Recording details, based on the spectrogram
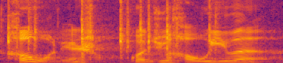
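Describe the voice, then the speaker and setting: A man's voice: on the high side, sing-song, quick pace, background noise. A man in an audio drama playing a confident veteran gamer, nonchalant and teasing. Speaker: voice actor in a radio drama. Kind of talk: naturalistic audio drama dialogue. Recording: music behind the voice.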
